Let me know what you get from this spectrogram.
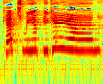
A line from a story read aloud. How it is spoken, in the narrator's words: he only heard me squeaking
